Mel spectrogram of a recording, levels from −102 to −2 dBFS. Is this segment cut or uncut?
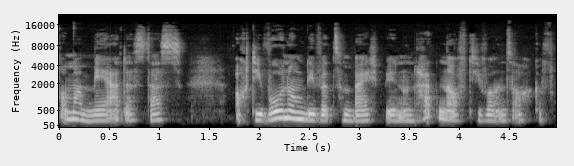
uncut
